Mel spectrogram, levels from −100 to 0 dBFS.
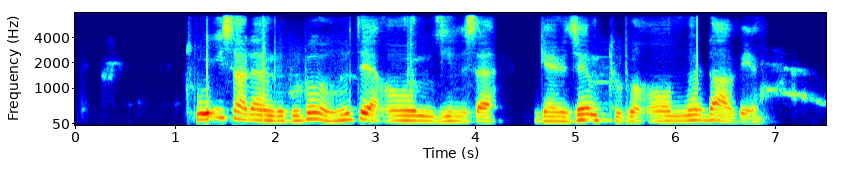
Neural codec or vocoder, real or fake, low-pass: codec, 16 kHz, 1 kbps, X-Codec, HuBERT features, trained on general audio; fake; 7.2 kHz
